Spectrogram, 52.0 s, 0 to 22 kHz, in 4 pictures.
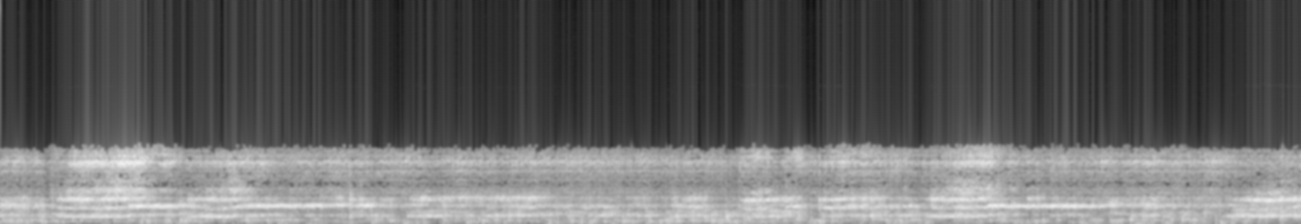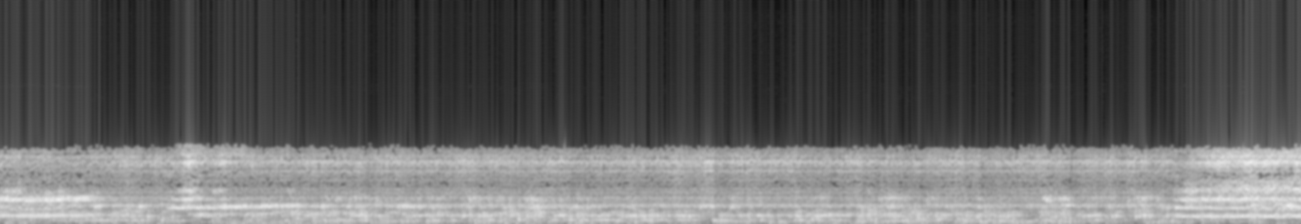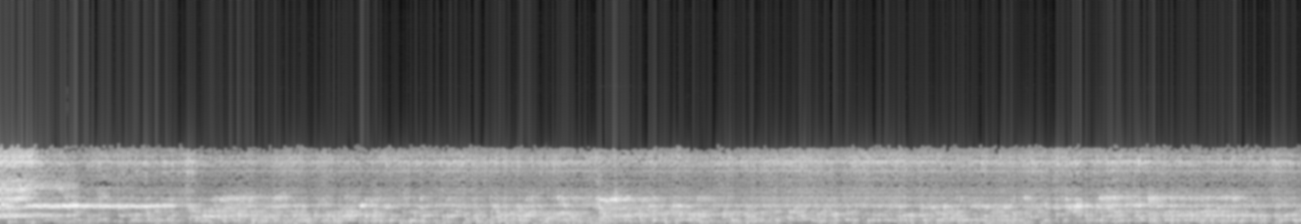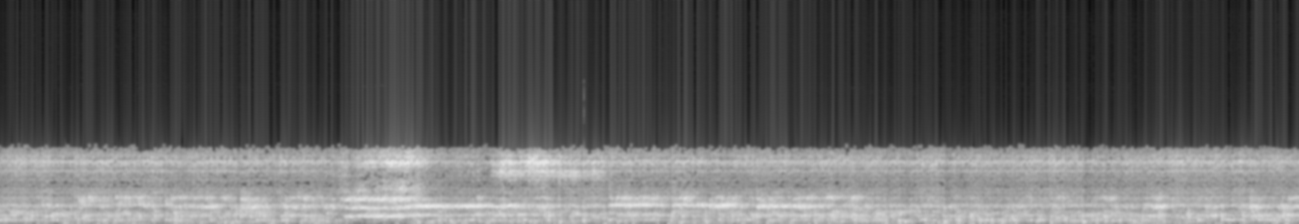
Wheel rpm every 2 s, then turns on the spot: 220, 230, 230, 230, 230, 230, 220, 230, 230, 230, 240, 230, 220, 230, 230, 230, 230, 230, 230, 240, 230, 220, 230, 230, 230, 230.
none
